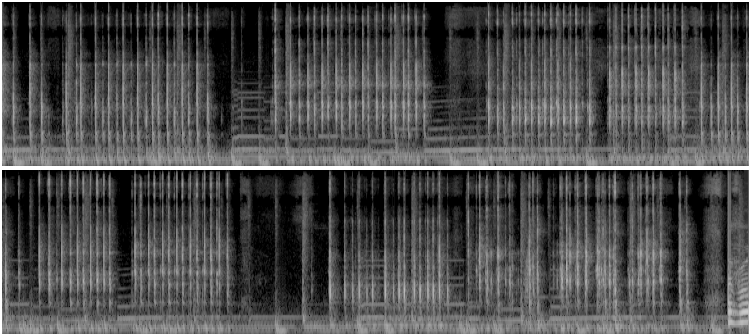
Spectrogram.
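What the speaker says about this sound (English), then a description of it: "I haven't forgotten the keyboard sound test." A custom-built mechanical keyboard for a Mac setup is typed on without pause. Keystrokes clack close and crisp in a quick, steady stream, with occasional heavier thocks, and no voices.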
